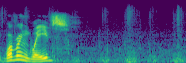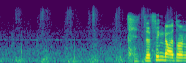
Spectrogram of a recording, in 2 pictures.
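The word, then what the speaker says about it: Wuthering Waves: Like weathering waves or is it I'm pretty sure it's pretty sure it's pronounced Wthering Waves.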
